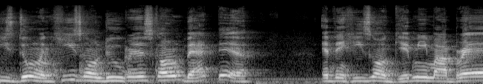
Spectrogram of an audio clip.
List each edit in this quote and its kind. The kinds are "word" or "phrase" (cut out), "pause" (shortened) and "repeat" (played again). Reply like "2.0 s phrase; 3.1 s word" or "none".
1.2 s word; 1.8 s word; 3.1 s pause

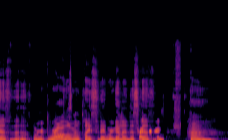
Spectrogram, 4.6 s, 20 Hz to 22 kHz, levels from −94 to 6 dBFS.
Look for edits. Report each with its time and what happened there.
2.1 s word; 3.6 s word

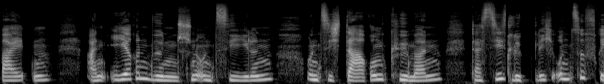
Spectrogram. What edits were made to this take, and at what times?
5.1 s word

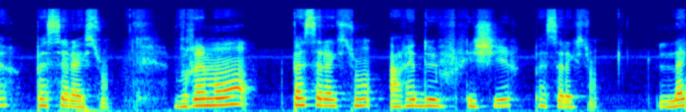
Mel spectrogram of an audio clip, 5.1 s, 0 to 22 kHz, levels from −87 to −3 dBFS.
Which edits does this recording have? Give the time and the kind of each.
none

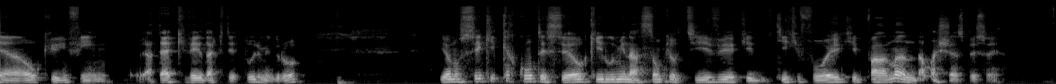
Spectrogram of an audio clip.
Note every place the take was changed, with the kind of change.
none

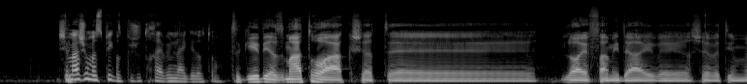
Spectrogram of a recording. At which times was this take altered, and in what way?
1.2 s word; 2.3 s pause

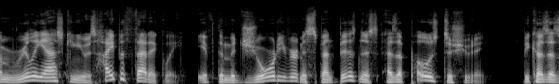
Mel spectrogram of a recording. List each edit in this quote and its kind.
2.0 s phrase; 3.0 s word; 3.3 s word

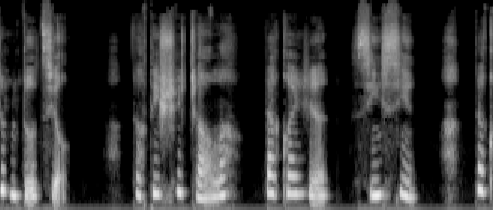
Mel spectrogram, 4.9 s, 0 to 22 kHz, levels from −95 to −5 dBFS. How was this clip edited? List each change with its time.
2.5 s pause

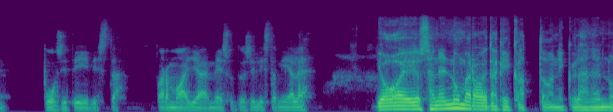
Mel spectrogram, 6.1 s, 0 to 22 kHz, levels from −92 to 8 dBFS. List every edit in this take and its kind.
none

